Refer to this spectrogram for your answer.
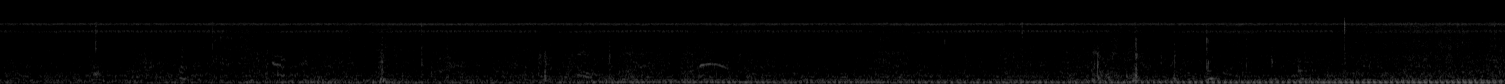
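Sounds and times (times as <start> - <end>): insect chorus drone: 0.0 - 15.0
faint clicks: 13.3 - 13.7.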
